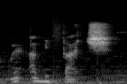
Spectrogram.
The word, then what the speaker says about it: habitat: bom então falando sobre a be tá essa pronúncia correta mesmo habitat consiste de maior relevância significa local físico hoje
